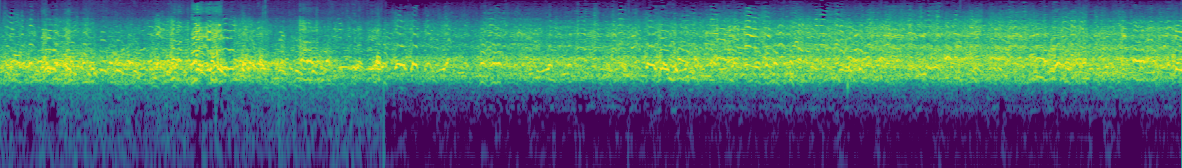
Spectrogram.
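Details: Thousands of migrating geese in a spring swamp, a mixed flock of greater white-fronted, bean, barnacle and pink-footed geese; a dense, continuous chorus of overlapping nasal honks and yelps, with individual calls lost in the steady wall of sound.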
